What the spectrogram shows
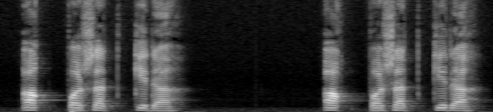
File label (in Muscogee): "akpvsvtketv", Muscogee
